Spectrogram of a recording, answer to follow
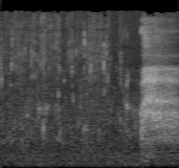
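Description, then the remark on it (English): A steady babble of flowing stream water, then a sudden loud splashing rush as a hand scoops up a big handful of cold water and it pours off, lasting to the end. “Right, I'm going to take a big handful.”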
